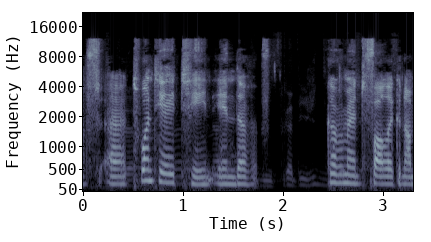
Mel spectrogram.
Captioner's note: speaking French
